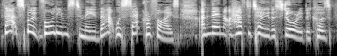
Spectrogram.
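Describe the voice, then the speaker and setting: A woman's voice: high voice, expressive, moderate pace. A middle-aged woman with an Essex accent giving a sermon, chatty and colloquial, with personal stories and rhetorical questions. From Essex, England. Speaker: church preacher.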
